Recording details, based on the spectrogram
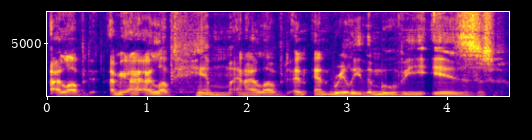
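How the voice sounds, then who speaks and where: A man's voice: fairly low pitch, moderate pace. A man being interviewed as an actor, telling a profane anecdote animatedly and acting out the other people's voices.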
